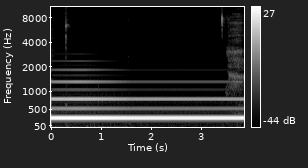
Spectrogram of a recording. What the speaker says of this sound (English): it adds more of a sine wave-like oscillation to the sound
